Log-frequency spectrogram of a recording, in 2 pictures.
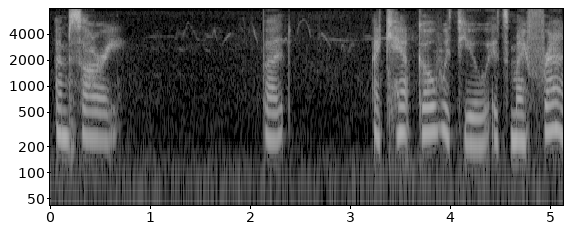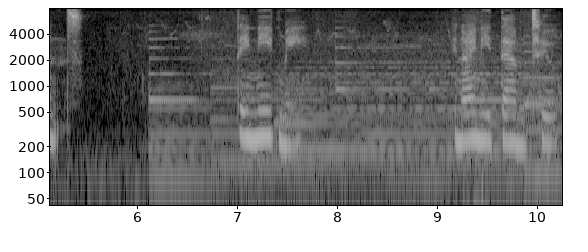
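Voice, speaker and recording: A high, soft girlish voice plays a gentle teenage girl unsure of who she is. The delivery is earnest and halting, in video game cutscene style, with music clearly behind it. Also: steady tone. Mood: sorrowful, earnest.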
